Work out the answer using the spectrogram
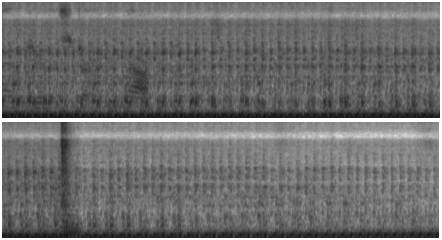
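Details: Side-by-side in freezing weather, battery dead from cold, started with a battery charger hooked up; nothing at first on the key, then after a few seconds it catches. Steady low, even chugging about four pulses a second, no knocks or misses; idling smoothly.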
